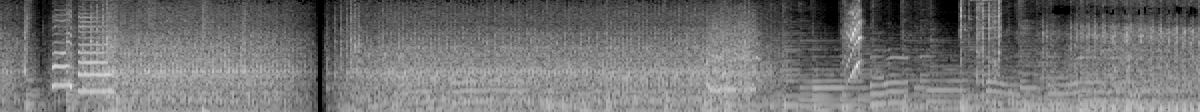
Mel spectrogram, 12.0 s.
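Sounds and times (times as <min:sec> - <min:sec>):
small engine running: 0:01.1 - 0:07.7, 0:10.4 - 0:12.0.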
